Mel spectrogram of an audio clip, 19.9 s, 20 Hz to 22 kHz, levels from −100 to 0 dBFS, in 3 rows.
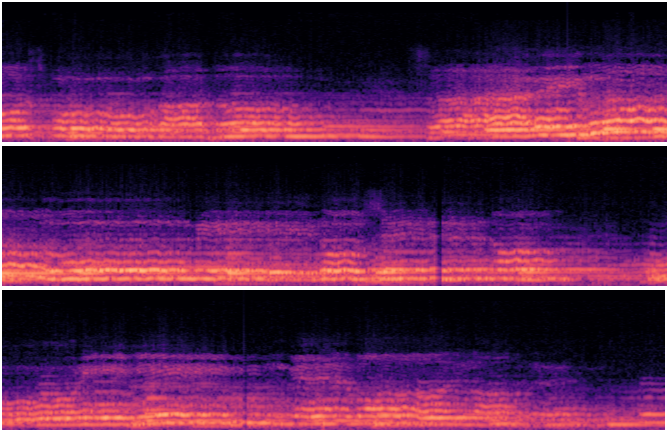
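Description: Short concealed packet loss occurs at 2.79, 4.65 and 5.65 s. About 20 ms never arrived each time. The receiver extended the preceding sound, leaving a brief smear or wobble.

Bursts of packet loss follow at 10.98 and 12.46 s, losing 60 ms and 40 ms. The gap is bridged by a fading continuation. Audio then resumes with that stretch missing.

Short concealed packet loss returns at 15.71 s, covering 40 ms, and at 16.48 s, covering 20 ms. The last repair adds a little extra length.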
